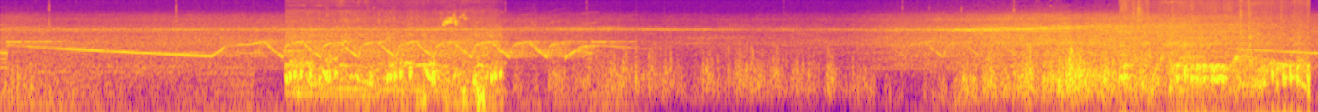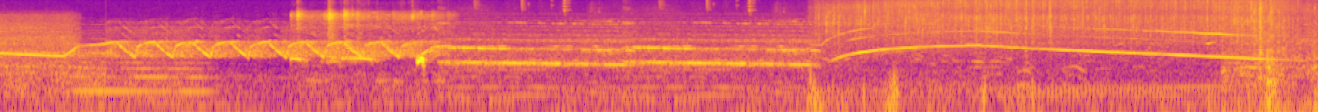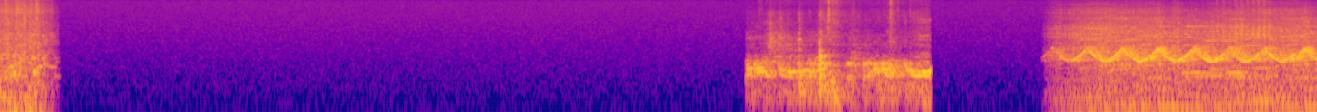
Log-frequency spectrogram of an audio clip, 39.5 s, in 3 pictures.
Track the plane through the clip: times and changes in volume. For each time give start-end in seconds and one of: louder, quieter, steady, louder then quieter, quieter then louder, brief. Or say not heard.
0.0-15.4 louder then quieter.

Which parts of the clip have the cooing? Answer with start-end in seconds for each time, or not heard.
2.9-5.0, 11.2-13.1, 16.1-17.6, 25.4-26.9, 33.8-35.7.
